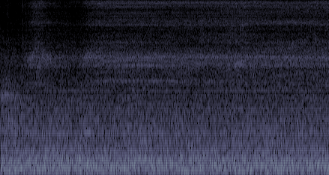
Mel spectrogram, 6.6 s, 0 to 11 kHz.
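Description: Low-speed otological micro drill with a 0.7 mm diamond burr running steadily as it drills through the anterior crus of the stapes. It makes a faint, thin, steady whine that sets in under a second in.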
